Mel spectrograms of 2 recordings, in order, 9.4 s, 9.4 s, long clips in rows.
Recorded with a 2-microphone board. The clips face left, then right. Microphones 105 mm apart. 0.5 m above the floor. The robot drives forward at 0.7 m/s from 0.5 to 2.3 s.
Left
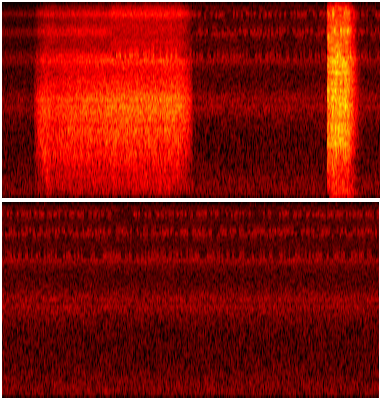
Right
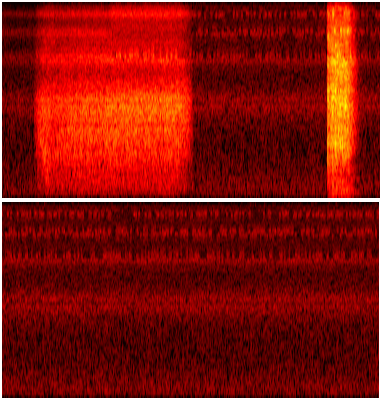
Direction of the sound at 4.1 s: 5° right (ahead or behind).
